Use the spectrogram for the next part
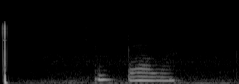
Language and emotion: Russian, sad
